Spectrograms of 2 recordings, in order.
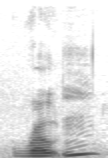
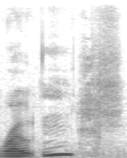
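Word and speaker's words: Roatán: or presentate a presentation on and this is pronounced Wroten I researched that that's what I found rhoten um Honduras one of the featured tours of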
